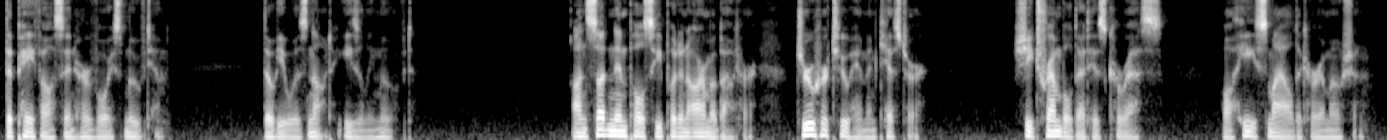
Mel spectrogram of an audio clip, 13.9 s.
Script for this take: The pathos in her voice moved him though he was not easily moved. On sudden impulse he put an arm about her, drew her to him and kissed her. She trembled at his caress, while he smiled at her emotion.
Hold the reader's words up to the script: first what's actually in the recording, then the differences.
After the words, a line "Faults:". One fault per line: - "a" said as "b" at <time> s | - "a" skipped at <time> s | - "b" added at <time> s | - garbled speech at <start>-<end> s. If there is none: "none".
The pathos in her voice moved him though he was not easily moved. On sudden impulse he put an arm about her, drew her to him and kissed her. She trembled at his caress, while he smiled at her emotion.
Faults:
none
